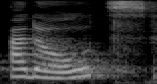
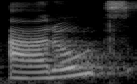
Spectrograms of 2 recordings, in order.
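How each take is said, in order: First: "adults" said with a full hard D; "adults" with a true D, not tapped. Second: "adults" said "arults", with a tapped R; "adults" with a quick tap replacing the D. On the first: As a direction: say "adults" as "a-dolts", D fully pronounced. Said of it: "fala tanto D com som de D". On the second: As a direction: say "adults" with the D flapped like a Portuguese single R. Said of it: "ou D com som de R". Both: Shown as a demonstration.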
